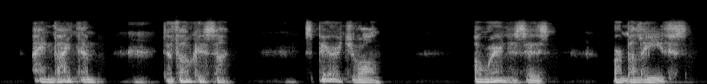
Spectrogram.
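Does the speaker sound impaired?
Yes: vocal cord paralysis.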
